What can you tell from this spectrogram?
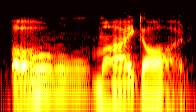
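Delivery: drawn-out slow gasp of disbelief; stunned oh my God. Retold or imitated. Retelling her lies, slow stunned oh my God. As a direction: let it stretch out in shock. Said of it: "I was like".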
